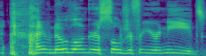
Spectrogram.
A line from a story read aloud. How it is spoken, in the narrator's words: I yelled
